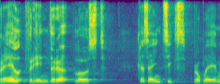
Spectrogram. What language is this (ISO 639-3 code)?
gsw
